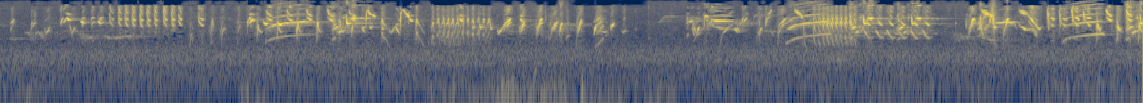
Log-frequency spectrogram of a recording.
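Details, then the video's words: Goldfinch song for pet song training: lively twittering bursts mixing sharp chips, slurred whistles and buzzy trilled notes, phrases repeated with short gaps, faint hiss behind. "Teaching the goldfinch the art of song-advanced lessons in best chirps"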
